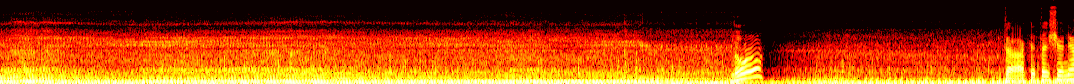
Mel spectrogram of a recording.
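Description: A motorcycle engine hums steadily and revs up sharply now and then.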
